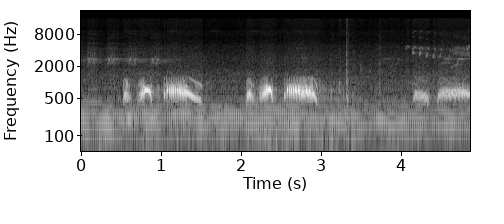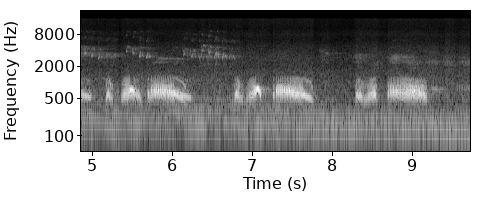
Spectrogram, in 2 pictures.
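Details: Wild spotted dove and caged decoy dove calling back and forth at a trapping site in 2024: repeated phrases of hoarse coos, short notes followed by a longer drawn-out coo, a few seconds apart, with thin chirps of small birds.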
